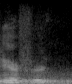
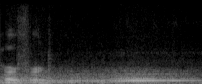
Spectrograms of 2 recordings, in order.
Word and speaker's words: Hereford: For us, it's like the word her and Ford. Hereford. Her and Ferd. Hereford.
